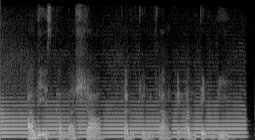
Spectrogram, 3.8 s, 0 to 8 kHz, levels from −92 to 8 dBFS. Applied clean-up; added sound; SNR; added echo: neural mask model RNNoise.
